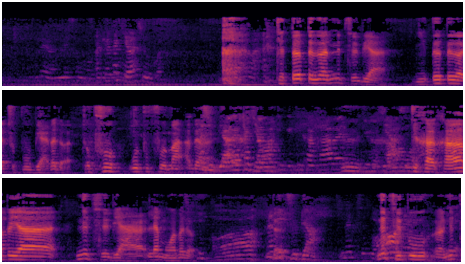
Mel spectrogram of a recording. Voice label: lisu talk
